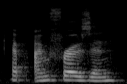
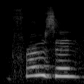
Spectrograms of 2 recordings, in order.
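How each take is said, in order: First: Said in the usual way. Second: Frozen cried out higher and louder; exasperated frozen. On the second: Real, not acted. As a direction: squeal I'm frozen in mock dismay.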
